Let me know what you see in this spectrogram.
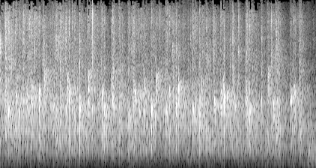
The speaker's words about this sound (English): Understand, Jesus is the way, the truth, and the life. Give the Lord a hell of a applause.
